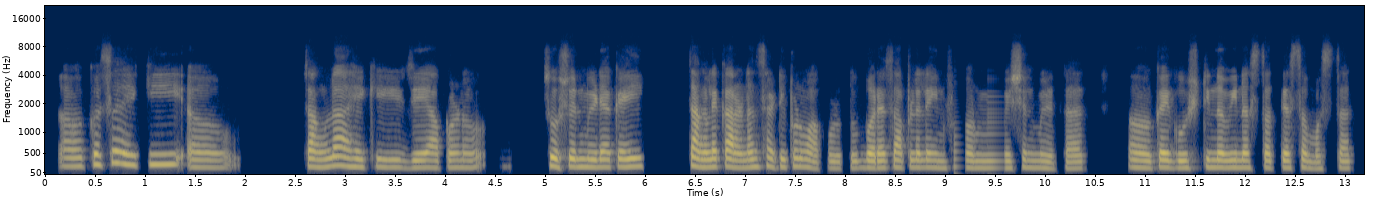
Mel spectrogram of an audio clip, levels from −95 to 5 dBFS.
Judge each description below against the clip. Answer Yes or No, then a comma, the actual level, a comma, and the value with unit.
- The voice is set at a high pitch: No, medium, 175 Hz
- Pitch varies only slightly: Yes, narrow, 2.2 semitones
